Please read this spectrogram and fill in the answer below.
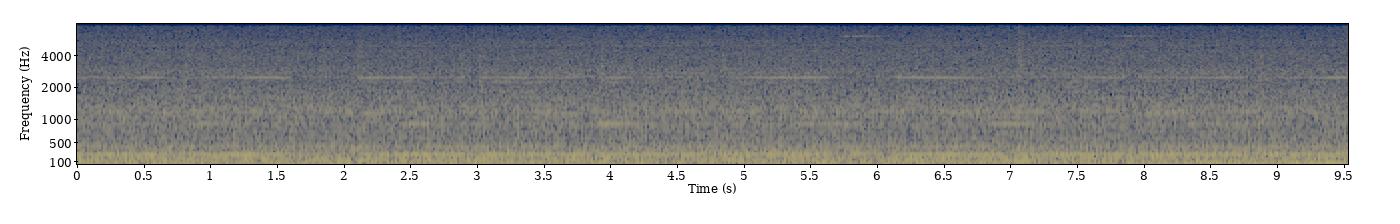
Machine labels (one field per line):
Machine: slide rail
